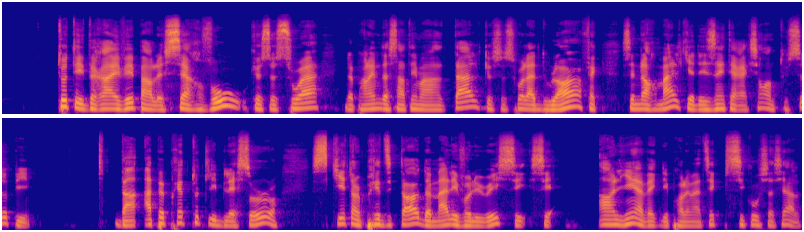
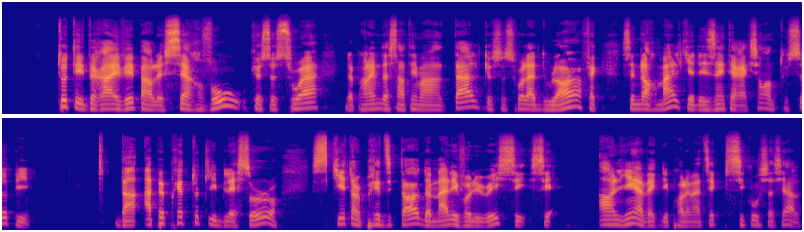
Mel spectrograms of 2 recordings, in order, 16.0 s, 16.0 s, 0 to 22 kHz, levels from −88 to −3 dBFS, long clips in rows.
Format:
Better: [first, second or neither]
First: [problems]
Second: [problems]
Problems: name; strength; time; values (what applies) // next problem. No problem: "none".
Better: first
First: none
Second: thin; very; fading below 800 Hz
